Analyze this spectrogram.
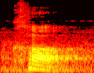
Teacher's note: जिसके उच्चारण में वाइब्रेशन नहीं है और हवा का खपत अधिक होता है, इसलिए नंबर 3 सही है। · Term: अघोष महाप्राण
